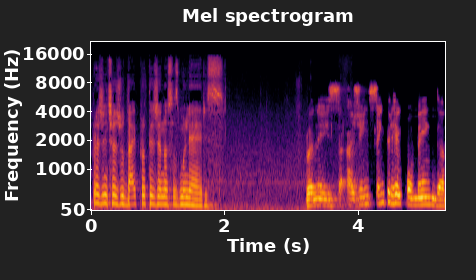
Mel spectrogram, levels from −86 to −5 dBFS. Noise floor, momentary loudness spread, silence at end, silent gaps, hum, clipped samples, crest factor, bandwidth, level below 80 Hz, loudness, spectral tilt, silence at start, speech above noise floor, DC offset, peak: -46 dBFS; 7 LU; 0 s; none; none; under 0.1%; 16 dB; 16 kHz; -52 dBFS; -21 LUFS; -5 dB/octave; 0 s; 25 dB; under 0.1%; -6 dBFS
